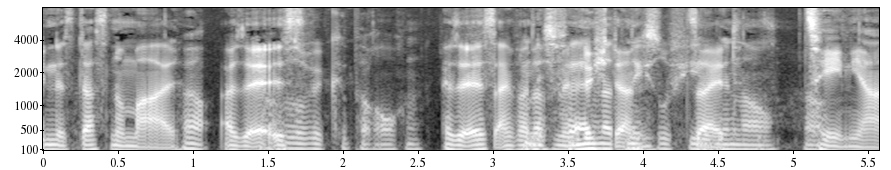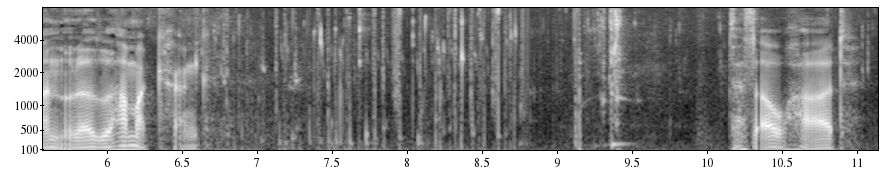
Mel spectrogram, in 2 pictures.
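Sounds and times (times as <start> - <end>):
speech: 0.0 - 6.8, 10.2 - 11.0
person drinking from a water bottle: 6.5 - 10.1.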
